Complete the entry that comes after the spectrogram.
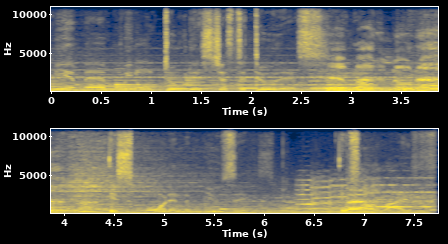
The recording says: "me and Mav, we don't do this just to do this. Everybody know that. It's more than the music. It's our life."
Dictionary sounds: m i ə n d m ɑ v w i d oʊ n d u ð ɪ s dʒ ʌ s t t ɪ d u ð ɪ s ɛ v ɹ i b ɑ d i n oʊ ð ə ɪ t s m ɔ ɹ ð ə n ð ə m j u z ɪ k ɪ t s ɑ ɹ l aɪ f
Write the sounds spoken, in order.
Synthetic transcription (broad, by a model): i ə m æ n w i d oʊ n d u ð ɪ s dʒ ʌ s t t ɪ d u ð ɪ s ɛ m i ɪ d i n oʊ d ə ɪ t s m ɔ ɹ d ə n ð ə m j u z ɪ k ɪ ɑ l aɪ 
